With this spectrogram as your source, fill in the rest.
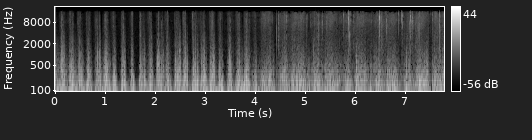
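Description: Fingertips and long nails scratch fast and hard across the top of a fluffy faux fur windscreen on a microphone. The result is a loud, deep, muffled rumble of rapid rhythmic strokes for the first half, then a denser, continuous scratching with a faint brighter hiss.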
